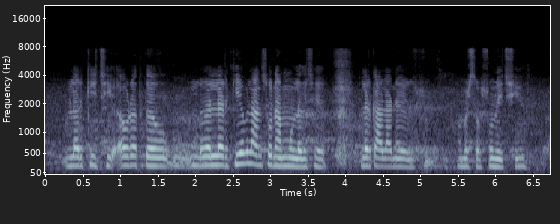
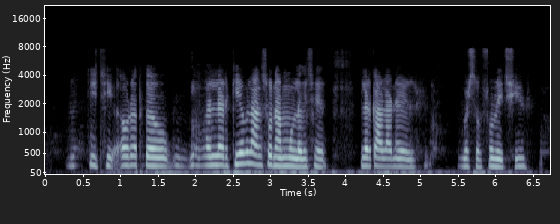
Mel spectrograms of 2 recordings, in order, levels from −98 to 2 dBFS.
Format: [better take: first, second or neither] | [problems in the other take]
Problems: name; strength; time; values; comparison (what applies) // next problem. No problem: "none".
first | noise reduction (neural mask model DeepFilterNet 3)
